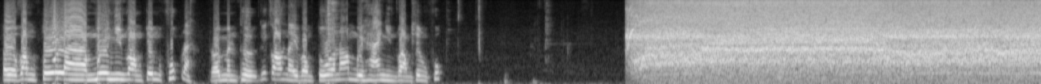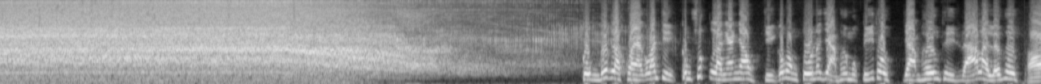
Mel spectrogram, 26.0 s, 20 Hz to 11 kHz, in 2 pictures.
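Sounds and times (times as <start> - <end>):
angle grinder whining: 7.8 - 21.6.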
